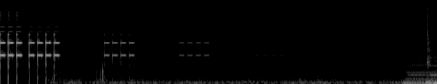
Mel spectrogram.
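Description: Phone alarm tone going off: rapid beeping pulses in short bursts, loud at first and fading away over about three seconds.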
